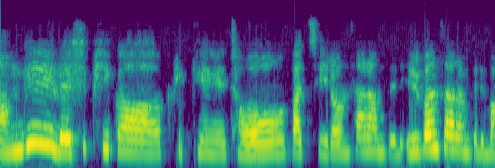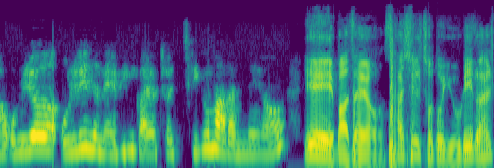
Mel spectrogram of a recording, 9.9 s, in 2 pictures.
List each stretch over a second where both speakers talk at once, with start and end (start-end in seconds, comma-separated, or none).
none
